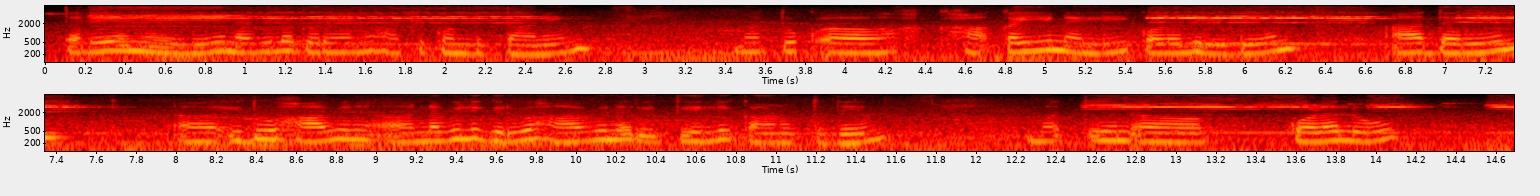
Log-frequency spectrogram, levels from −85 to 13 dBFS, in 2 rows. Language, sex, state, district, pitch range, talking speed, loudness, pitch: Kannada, female, Karnataka, Belgaum, 220-255 Hz, 65 wpm, -31 LUFS, 230 Hz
